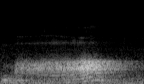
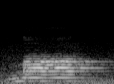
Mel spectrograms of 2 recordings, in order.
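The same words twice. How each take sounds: First: The pitch drops and then rises. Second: The pitch stays high and level. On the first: "It's a drop and a rise" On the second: "It's a strong high tone"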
